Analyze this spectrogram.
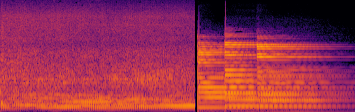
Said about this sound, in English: Got to go back to mowing.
